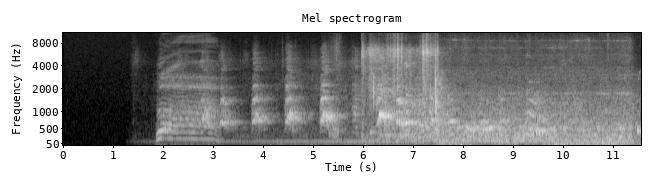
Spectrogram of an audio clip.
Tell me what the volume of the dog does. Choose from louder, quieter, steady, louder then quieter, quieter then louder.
louder then quieter.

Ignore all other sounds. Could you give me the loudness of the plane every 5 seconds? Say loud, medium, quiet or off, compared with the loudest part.
off, loud, loud.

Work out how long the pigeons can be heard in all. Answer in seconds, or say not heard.
6 s.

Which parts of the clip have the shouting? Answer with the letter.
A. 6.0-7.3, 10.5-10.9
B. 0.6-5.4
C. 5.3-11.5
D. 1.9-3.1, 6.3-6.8
D.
